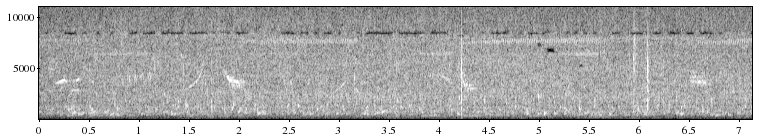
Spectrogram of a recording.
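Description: Faint, steady running-water hiss of a small shallow stream, with a few short, high, faint chirps.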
